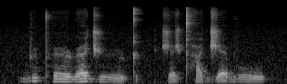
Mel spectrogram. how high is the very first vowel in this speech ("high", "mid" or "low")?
high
